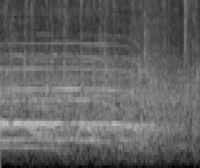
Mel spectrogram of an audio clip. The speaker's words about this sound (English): Hey, welcome to New Life Church. If you're joining us online, this is how we start off every service. We cheer for Jesus. Come on, let's do it one more time if you love him.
